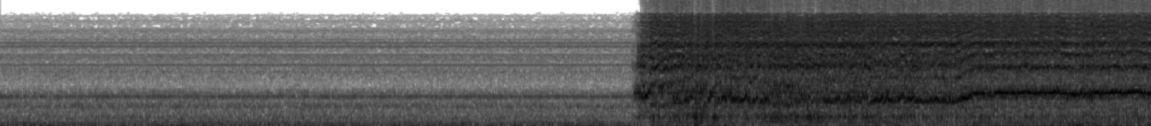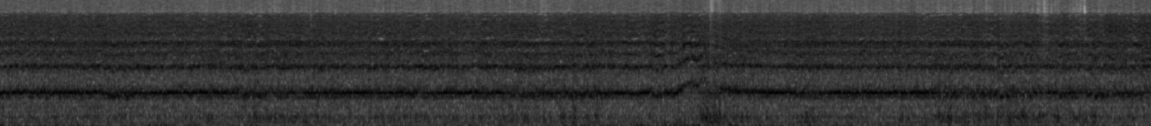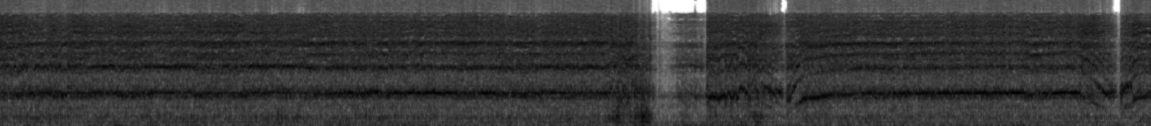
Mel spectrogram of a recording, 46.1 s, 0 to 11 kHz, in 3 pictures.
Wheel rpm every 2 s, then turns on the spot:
0, 0, 0, 0, 90, 160, 190, 220, 230, 230, 230, 230, 250, 230, 220, 220, 230, 230, 230, 170, 140, 220, 170.
none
